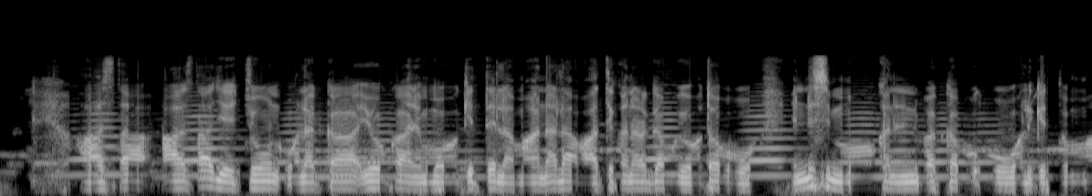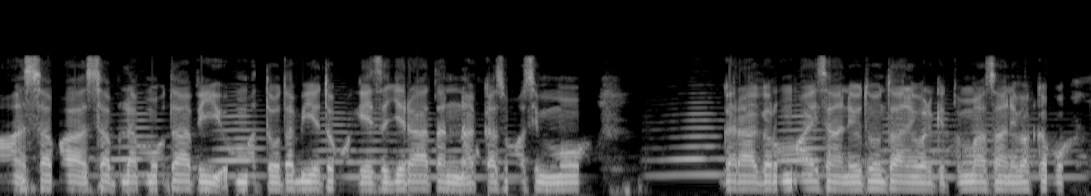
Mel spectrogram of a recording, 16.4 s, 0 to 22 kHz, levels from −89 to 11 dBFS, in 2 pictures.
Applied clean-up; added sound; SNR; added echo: none; Brass instrument; 13 dB; none.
